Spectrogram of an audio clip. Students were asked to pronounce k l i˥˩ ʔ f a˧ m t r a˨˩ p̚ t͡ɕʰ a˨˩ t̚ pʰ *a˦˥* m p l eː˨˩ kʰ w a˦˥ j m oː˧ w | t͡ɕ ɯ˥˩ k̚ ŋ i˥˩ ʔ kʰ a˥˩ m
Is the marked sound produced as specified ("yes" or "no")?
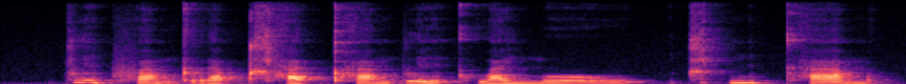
yes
